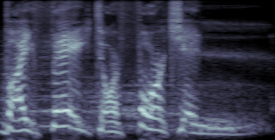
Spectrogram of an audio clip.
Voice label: Female Undead Play

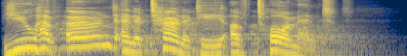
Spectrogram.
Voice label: Female Titan Keeper Play

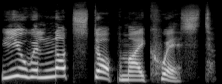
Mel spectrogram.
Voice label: Female Draenei, Threaten

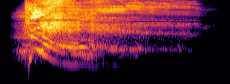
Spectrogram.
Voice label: Female Darkglare Death

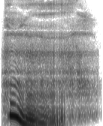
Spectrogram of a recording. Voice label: Female Troll Thinking

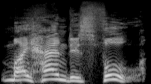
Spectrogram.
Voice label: Male Human ERROR HAND FULL

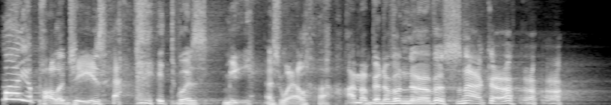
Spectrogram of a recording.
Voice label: Male Nightborne

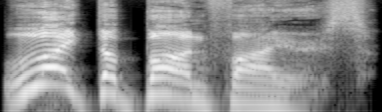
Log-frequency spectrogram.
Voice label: Male Human; Arthas; FIRE FESTIVAL

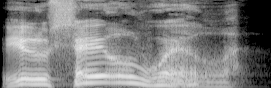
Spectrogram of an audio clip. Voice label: Male Night Elf Well Played

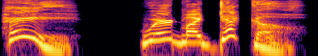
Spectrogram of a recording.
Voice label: Male Tauren No Cards

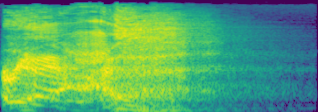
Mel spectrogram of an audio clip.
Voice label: Male Naga Death

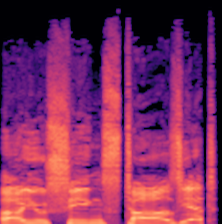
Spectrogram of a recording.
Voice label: Male Human Knockout; Bacon Shop

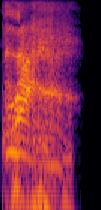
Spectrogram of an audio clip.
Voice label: Male Kobold Death

